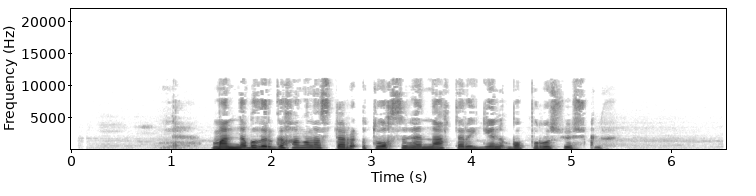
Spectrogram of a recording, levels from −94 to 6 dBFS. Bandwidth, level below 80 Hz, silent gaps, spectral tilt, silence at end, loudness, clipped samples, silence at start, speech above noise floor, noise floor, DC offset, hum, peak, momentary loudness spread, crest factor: 11.5 kHz; -78 dBFS; none; -5.5 dB/octave; 1.25 s; -23 LUFS; under 0.1%; 1.4 s; 49 dB; -72 dBFS; under 0.1%; none; -2 dBFS; 13 LU; 22 dB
